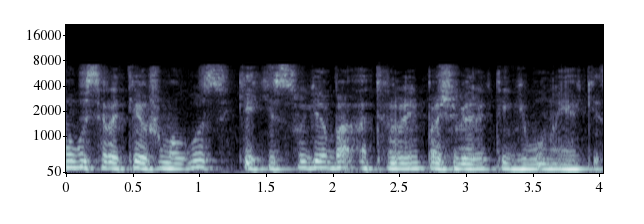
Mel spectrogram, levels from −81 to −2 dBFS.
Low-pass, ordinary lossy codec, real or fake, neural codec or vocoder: 7.2 kHz; AAC, 32 kbps; fake; codec, 16 kHz, 16 kbps, FunCodec, trained on Chinese and English, 50 frames a second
